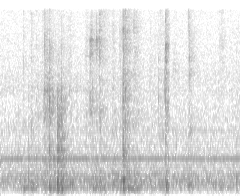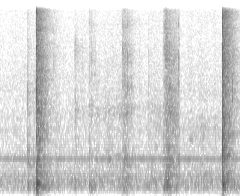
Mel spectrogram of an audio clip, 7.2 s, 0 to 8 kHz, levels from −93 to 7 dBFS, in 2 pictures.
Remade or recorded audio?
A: recorded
